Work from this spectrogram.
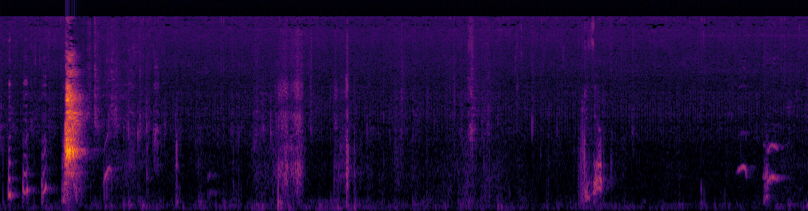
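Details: Samoyed puppies indoors, giving short high yelping barks in a scattered burst near the start, then a few isolated yips and squeaks with quiet pauses between.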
